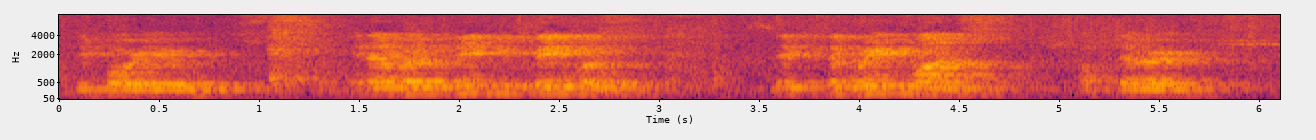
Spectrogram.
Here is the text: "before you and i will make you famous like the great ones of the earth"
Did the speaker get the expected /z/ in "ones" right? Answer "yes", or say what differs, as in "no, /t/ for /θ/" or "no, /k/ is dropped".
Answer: no, /s/ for /z/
